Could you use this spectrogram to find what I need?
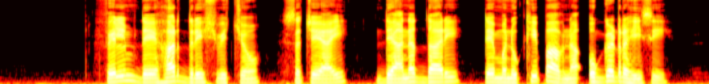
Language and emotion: Punjabi, neutral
